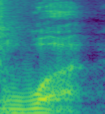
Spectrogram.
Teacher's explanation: It was a labial-velar approximant.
